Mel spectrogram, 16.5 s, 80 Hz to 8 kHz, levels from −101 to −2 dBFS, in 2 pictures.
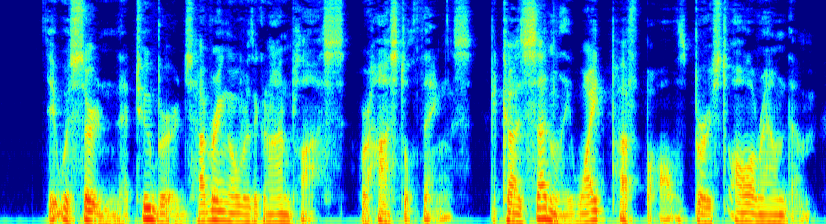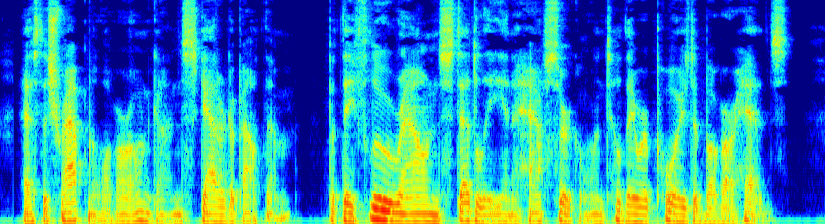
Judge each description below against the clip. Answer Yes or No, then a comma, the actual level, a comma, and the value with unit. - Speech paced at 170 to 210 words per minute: Yes, average, 175 wpm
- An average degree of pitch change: Yes, average, 3.3 semitones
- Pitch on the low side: Yes, low, 110 Hz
